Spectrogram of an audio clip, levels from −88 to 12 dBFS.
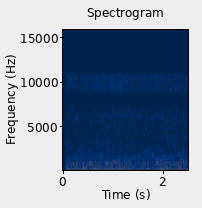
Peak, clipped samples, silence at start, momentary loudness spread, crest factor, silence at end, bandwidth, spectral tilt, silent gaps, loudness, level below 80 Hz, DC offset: -54 dBFS; under 0.1%; 0.05 s; 1 LU; 14 dB; 0 s; 11.5 kHz; -3 dB/octave; none; -68 LUFS; -88 dBFS; under 0.1%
